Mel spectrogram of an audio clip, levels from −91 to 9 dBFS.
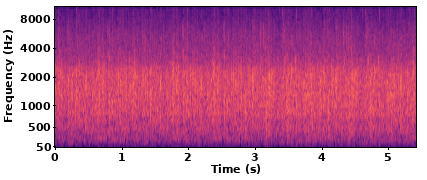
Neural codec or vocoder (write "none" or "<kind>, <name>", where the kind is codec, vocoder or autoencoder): none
